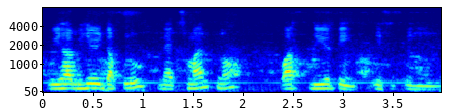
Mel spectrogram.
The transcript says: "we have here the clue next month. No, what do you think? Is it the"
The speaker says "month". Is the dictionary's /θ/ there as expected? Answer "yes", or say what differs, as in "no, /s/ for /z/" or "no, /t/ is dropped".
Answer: no, /t/ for /θ/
